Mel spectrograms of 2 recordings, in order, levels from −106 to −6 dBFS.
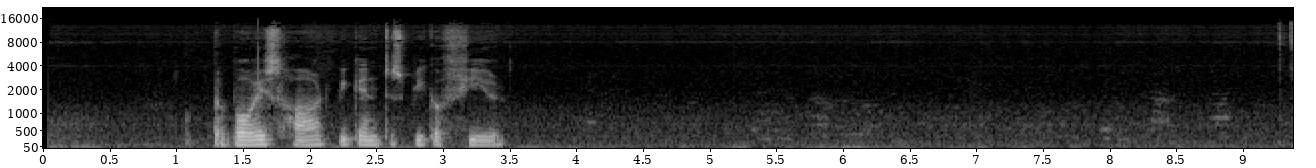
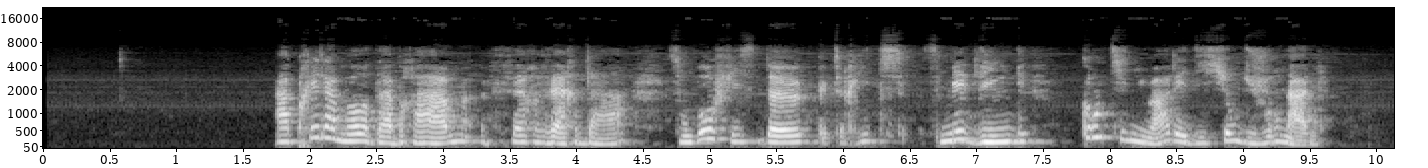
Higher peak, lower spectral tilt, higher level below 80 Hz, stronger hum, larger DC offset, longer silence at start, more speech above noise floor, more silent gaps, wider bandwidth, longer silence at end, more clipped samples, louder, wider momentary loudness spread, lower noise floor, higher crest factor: second, -18 dBFS vs -2 dBFS; about the same, -5.5 dB/octave vs -6.5 dB/octave; second, -70 dBFS vs -56 dBFS; neither; neither; second, 1.3 s vs 1.75 s; second, 36 dB vs 49 dB; neither; first, 14.5 kHz vs 7.4 kHz; first, 5.95 s vs 0.5 s; neither; second, -38 LUFS vs -20 LUFS; about the same, 13 LU vs 13 LU; first, -73 dBFS vs -69 dBFS; first, 26 dB vs 20 dB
